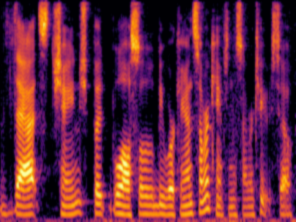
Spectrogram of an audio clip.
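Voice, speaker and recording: With an Upper Midwest accent, a man speaks at a medium pitch in a monotone, flat intonation. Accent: Upper Midwest American. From Wisconsin, La Crosse area. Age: 30s. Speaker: university events staff. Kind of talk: interview. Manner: halting, frequent fillers.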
